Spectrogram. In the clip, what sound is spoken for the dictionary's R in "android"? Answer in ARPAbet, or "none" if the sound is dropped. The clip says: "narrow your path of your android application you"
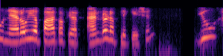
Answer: R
